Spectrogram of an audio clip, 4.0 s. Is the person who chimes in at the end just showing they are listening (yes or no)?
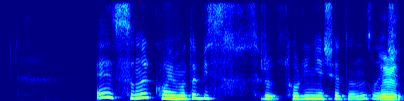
no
